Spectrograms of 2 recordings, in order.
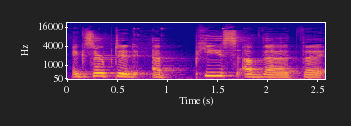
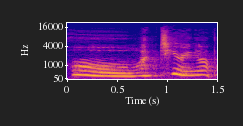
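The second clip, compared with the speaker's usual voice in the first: mock tearful; 8 semitones higher, slower than usual. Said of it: "afterwards I went".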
